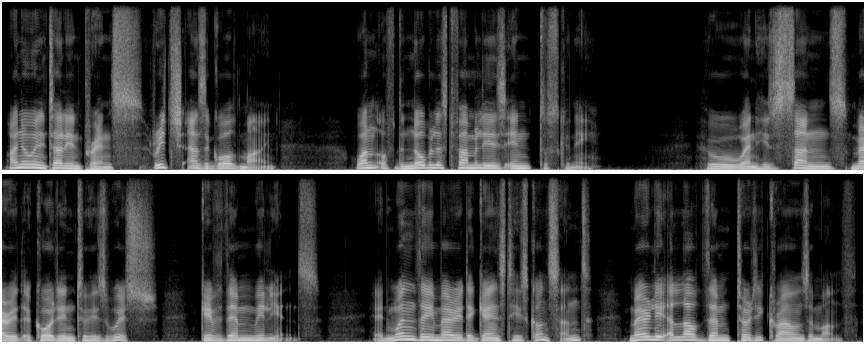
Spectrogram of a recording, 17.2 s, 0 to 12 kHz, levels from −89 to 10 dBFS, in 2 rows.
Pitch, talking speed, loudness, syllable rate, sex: 155 Hz, 150 wpm, -17 LUFS, 4.6 syllables/s, male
